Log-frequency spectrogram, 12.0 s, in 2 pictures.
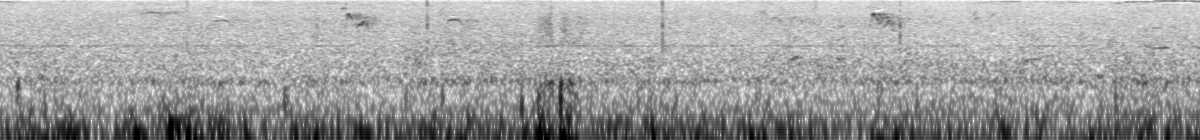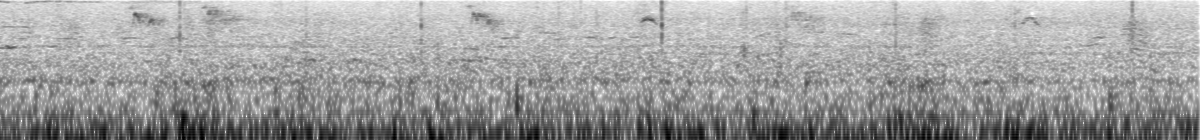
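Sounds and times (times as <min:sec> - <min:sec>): high bird chirps: 0:00.6 - 0:02.7, 0:03.7 - 0:12.0
faint clicks: 0:01.8 - 0:05.0, 0:06.3 - 0:11.9.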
